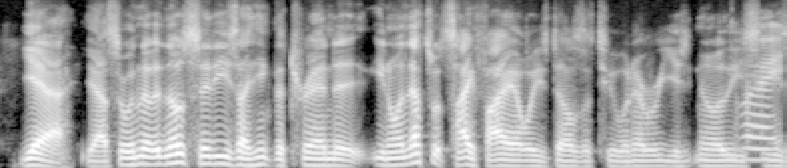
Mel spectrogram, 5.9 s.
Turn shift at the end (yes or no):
no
